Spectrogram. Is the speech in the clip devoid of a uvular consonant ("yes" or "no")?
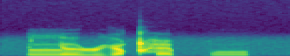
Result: no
